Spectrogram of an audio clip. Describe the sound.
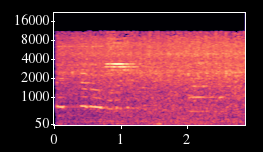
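Busy street traffic at an intersection in Harare, Zimbabwe, where street vendors move between cars selling bottled water, rumbles steadily with engines droning, a brief horn-like tone near the start, and indistinct voices mixed into the noise.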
